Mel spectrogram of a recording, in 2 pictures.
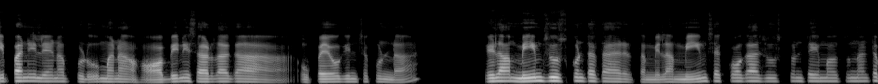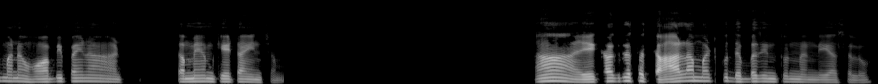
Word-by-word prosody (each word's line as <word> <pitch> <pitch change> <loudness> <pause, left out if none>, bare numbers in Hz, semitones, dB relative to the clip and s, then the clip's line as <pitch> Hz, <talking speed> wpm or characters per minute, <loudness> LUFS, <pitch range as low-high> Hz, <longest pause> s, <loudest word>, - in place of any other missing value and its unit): పని 160 0 +5
లేనప్పుడు 140 -4 -4
మన 130 -1 -1 0.2
హాబీని 125 +8 +1
సరదాగా 135 0 +1 0.6
ఉపయోగించకుండా, 125 -1 -3 0.9
ఇలా 160 +1 +5
మీమ్స్ 160 +3 +6
జుసుకుంటా 160 0 +2
తయారవుతాం. 120 -5 -4
ఇలా 120 +1 -3
మీమ్స్ 145 +6 -1
ఎక్కువగా 155 +1 -3
చూస్తుంటే 150 +1 -8
ఏమవుతుందంటే 150 +2 -7
మన 145 -2 -2
హాబీ 130 +3 +1
పైన 150 0 -2 0.9
సమయం 140 +1 +1
కేటాయించాం. 120 -6 -2 2.6
ఆ! 150 - +6 0.5
ఏకాగ్రత 150 +6 +2 0.2
చాలా 155 +4 +8
మటుకు 160 0 -4
దెబ్బదింటుందండి 125 -4 -5
అసలు. 100 0 -16
140 Hz, 90 wpm, -25 LUFS, 125-150 Hz, 2.6 s, చాలా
